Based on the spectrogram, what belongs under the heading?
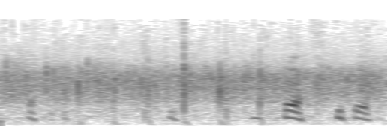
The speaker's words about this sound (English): We love you, brother. We applaud the Lord, and we applaud your life.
